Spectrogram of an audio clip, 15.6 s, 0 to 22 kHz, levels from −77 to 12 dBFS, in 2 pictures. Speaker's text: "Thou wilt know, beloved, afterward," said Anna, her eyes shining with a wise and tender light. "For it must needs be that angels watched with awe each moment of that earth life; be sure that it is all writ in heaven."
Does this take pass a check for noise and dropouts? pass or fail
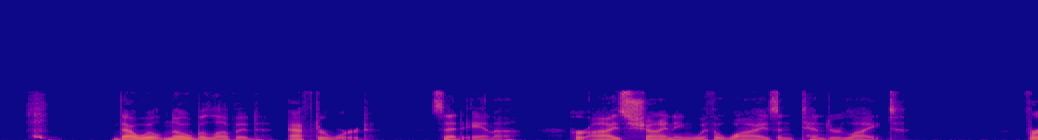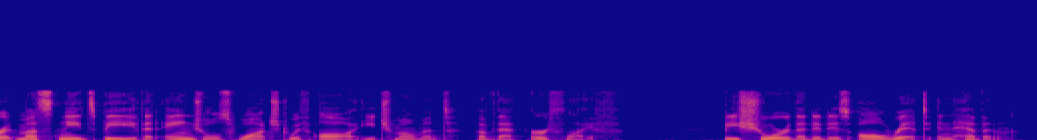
fail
